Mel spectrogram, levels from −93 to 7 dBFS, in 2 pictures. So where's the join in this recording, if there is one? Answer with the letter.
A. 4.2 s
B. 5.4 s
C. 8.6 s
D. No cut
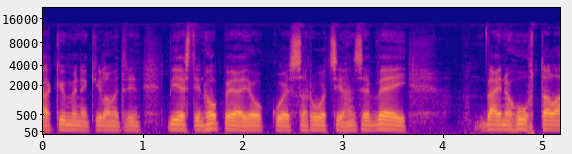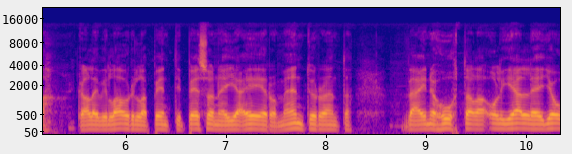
C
